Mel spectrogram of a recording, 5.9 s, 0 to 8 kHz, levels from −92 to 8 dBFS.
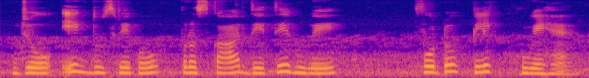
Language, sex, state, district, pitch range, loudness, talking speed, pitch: Hindi, female, Uttar Pradesh, Lalitpur, 200-230 Hz, -17 LUFS, 110 wpm, 210 Hz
